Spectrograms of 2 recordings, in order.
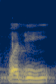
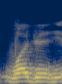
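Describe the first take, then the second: First: The jeem has a faint, weak echo. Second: The jeem has a clear, strong echo. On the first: The speaker calls it wrong. "البعض يقول وجه وجه وجه، يأتي بقلقلة ضعيفة" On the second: The speaker calls it right. "لابد من بيان قلقلتها"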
